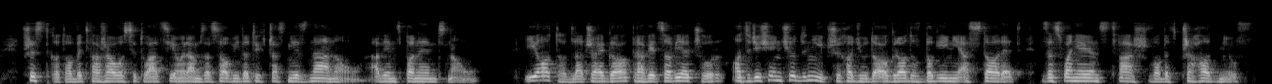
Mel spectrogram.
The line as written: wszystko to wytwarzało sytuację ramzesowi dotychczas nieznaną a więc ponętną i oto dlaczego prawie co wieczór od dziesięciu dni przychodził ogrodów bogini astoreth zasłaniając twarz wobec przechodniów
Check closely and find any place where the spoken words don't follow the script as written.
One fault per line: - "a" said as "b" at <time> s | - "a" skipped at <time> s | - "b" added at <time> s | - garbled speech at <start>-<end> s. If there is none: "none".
- "do" added at 8.7 s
